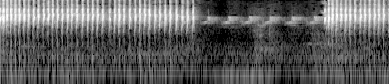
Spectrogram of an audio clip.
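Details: Javan tesia, a dense-singing bird for competition song training, gives a long rapid buzzy burst of very high chattering notes, then a soft evenly pulsed high tone, then another loud dense burst.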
